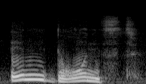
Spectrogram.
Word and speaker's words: Inbrunst: Es ist in diesem Zusammenhang von Inbrunst die Rede, ja. Ja, also man kann von Glück sagen, dass die Betonung auf in liegt, ja.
